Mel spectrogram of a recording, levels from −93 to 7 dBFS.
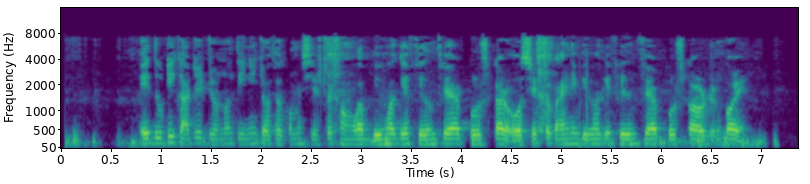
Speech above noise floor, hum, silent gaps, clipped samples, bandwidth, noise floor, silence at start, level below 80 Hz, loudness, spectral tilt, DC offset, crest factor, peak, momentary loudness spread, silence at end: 22 dB; none; none; under 0.1%; 8 kHz; -39 dBFS; 0.05 s; -54 dBFS; -17 LUFS; -4 dB/octave; under 0.1%; 16 dB; 0 dBFS; 12 LU; 0.2 s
